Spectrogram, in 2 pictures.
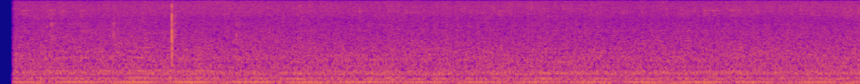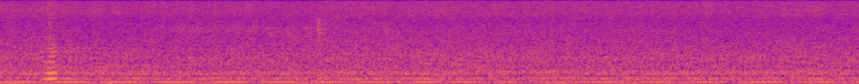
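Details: Honey bees at an apiary in peak summer nectar flow, foragers busy and drones on midday mating flights; a dense, steady hum of many wings fills the air, with a low droning pulse wavering underneath and a faint click near the middle.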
